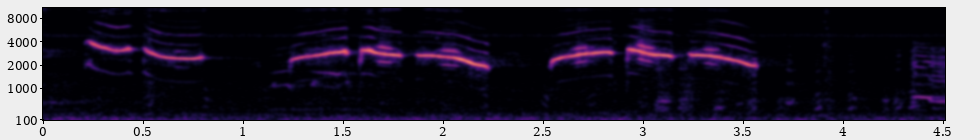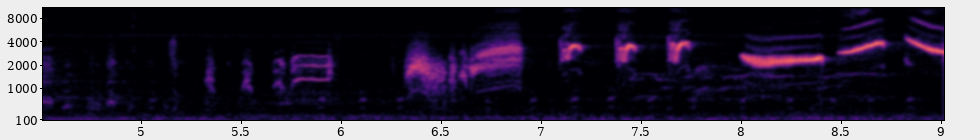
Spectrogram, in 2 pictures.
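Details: Decoy yellow phua bird singing well: repeated loud bursts of arched whistled notes in short groups, a quieter middle section, then a renewed series of rising, looping whistles.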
